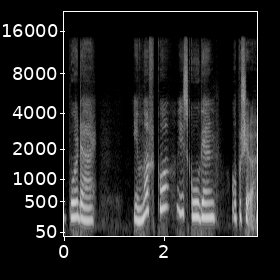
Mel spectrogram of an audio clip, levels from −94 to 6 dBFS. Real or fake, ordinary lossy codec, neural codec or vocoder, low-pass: fake; none; codec, 44.1 kHz, 2.6 kbps, DAC; 14.4 kHz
